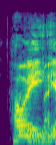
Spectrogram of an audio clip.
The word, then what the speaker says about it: Huawei: I don't know how you pronounce it. Is it Huawei? – Huawei, yeah, the P20.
